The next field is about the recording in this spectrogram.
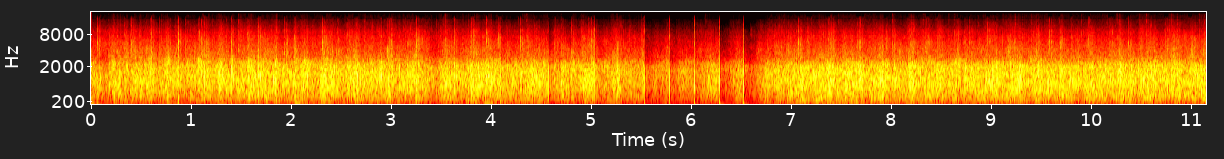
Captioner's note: applause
